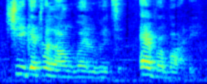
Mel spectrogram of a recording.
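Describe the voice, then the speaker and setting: An older Jamaican grandmother with a lowish voice talks fast about the past in a casual oral history interview, in a Jamaican accent. She reminisces warmly, repeating words and saying "you know" a lot. The sound is roomy with slight background noise.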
